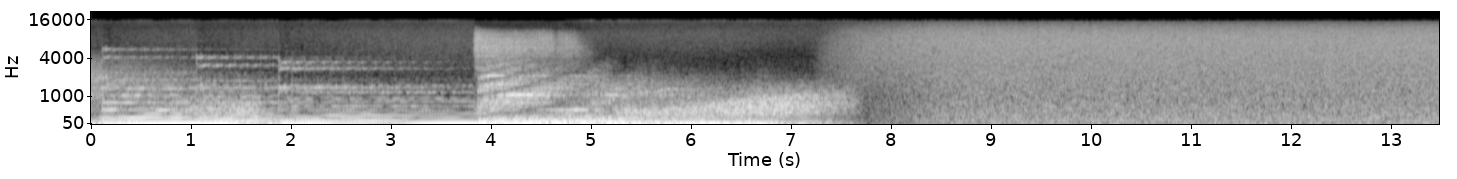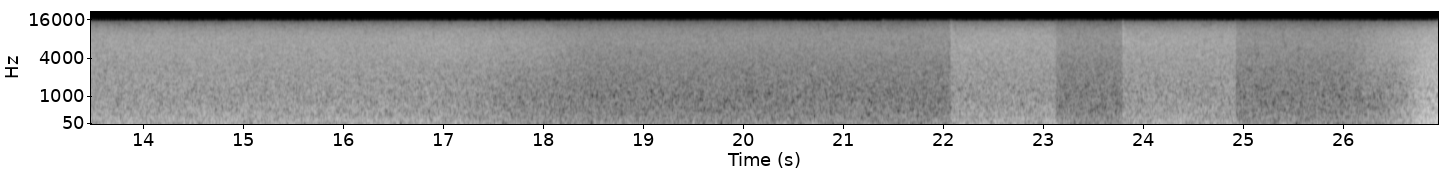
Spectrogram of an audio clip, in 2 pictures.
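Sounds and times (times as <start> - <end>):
music: 0.0 - 6.4
static hiss: 6.2 - 26.9.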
